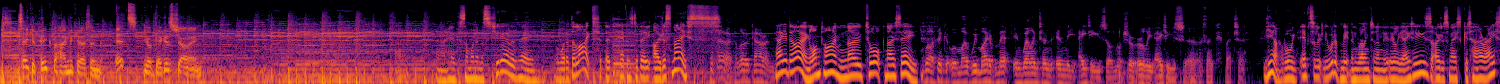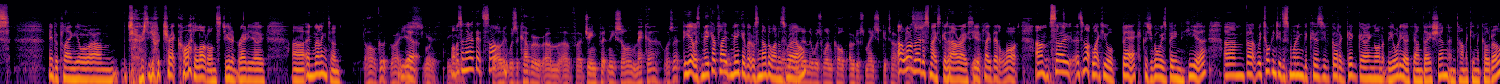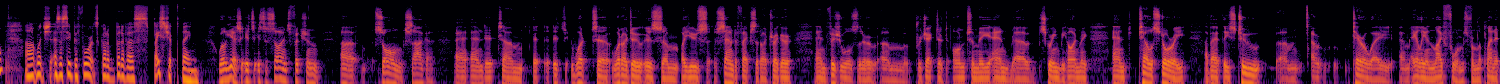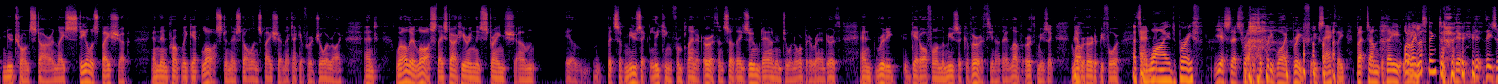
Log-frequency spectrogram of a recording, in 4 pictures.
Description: comes into the studio with his guitar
